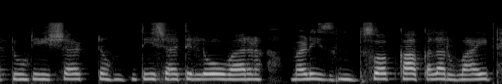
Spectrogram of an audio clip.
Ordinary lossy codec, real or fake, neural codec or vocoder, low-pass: AAC, 32 kbps; fake; codec, 16 kHz, 1 kbps, X-Codec, HuBERT features, trained on LibriSpeech; 7.2 kHz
